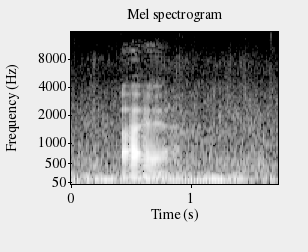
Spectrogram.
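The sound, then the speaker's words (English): A boat engine drones steadily in fog in a harbor, a low continuous rumble on the water, briefly overlaid near the start by a short, bright tonal swell before settling back to the even hum. “Get the light. Kill the engine.”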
